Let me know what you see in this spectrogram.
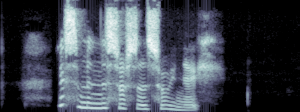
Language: Kabyle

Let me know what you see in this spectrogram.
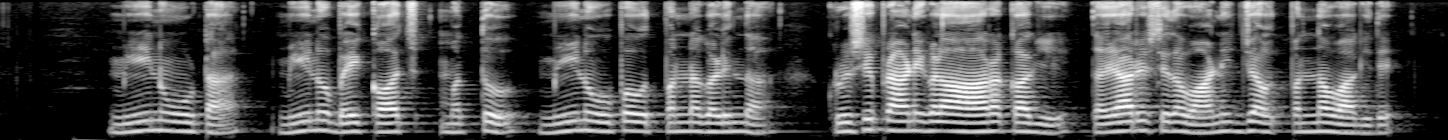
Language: Kannada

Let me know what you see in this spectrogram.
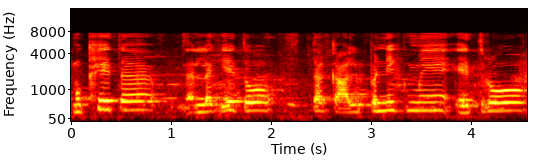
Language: Sindhi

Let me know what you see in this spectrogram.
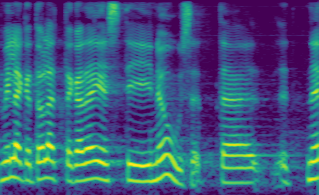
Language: Estonian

